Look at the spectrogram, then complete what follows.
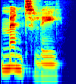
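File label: "mentally", British English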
